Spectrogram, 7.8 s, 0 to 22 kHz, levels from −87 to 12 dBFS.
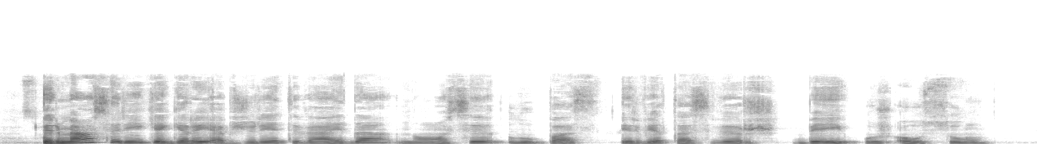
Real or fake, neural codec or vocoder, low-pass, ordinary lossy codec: real; none; 10.8 kHz; AAC, 48 kbps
